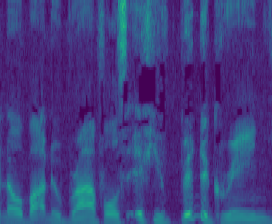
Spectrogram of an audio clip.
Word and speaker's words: New Braunfels: So it is not New Braunfels. We're not in the Olympics. We're not getting bronze medals here. It's New Braunfels.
